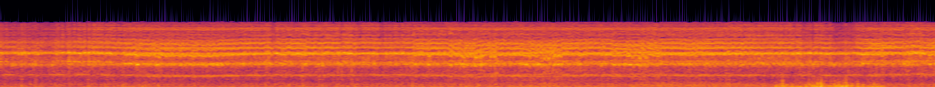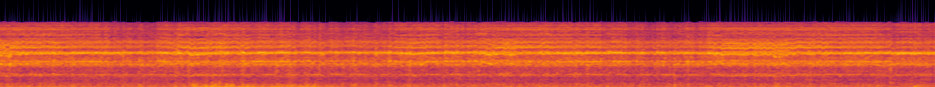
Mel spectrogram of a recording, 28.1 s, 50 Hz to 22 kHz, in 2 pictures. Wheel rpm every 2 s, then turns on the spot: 160, 150, 160, 160, 160, 160, 160, 160, 170, 160, 160, 160, 160, 160.
none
